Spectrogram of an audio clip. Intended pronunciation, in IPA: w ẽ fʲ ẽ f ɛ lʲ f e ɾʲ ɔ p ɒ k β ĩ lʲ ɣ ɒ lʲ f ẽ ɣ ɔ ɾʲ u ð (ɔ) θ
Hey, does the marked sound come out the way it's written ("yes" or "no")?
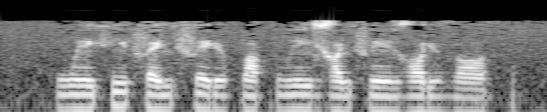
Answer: yes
